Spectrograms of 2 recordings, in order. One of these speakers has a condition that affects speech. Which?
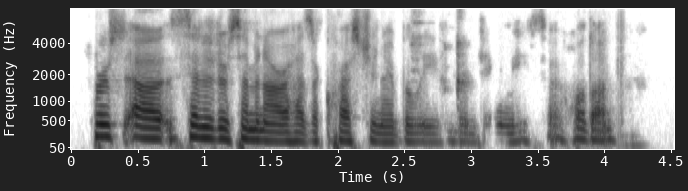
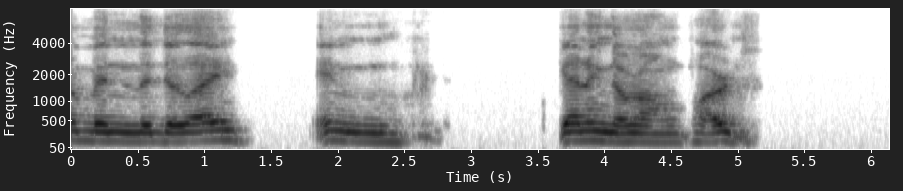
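The second: cerebral palsy; lifelong wheelchair use.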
